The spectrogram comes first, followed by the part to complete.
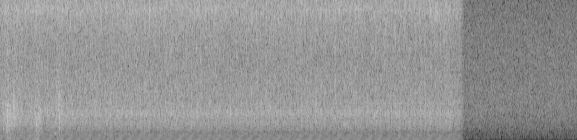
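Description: Steady electrical hum and buzz, one low tone with many overtones, with a few light knocks in the first second. About seven seconds in the buzz drops away to a faint hiss.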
